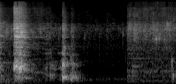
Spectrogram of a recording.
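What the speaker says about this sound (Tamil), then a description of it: "மீன் குழம்பு கொதிக்கட்டும்" A pot of Romeo fish curry (kuzhambu) with tomato bubbling on the stove, two sharp stirring scrapes followed by a quieter spell, then a soft steady sizzle and simmer.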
